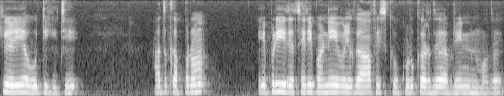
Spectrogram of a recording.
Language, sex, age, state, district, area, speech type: Tamil, female, 45-60, Tamil Nadu, Viluppuram, rural, spontaneous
